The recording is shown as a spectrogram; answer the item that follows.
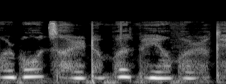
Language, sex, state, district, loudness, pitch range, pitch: Hindi, female, Himachal Pradesh, Shimla, -15 LUFS, 290-345 Hz, 300 Hz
